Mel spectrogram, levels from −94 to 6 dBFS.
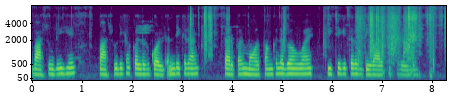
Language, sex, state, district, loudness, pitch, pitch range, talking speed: Hindi, female, Uttar Pradesh, Budaun, -18 LUFS, 175 Hz, 160-180 Hz, 165 wpm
